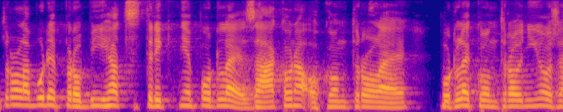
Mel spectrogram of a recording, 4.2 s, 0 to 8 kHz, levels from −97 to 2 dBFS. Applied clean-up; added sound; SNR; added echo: neural mask model Resemble Enhance denoiser.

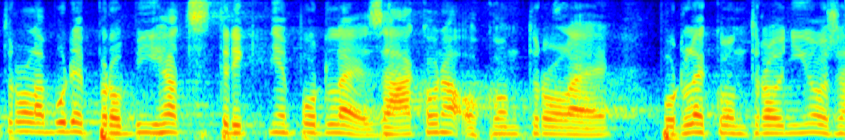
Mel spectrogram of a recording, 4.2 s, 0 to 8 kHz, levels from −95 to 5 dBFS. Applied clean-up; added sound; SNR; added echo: neural separator model SepFormer DNS4.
